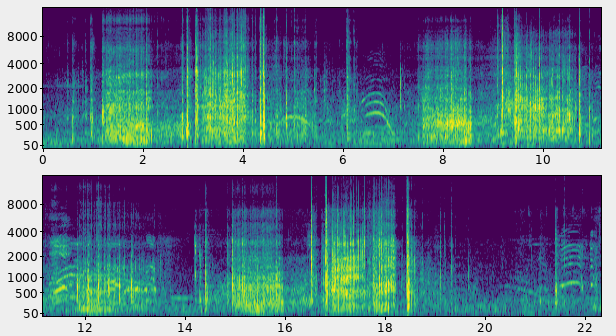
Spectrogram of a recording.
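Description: Skateboard wheels rolling over concrete and paving in about three runs of a few seconds each, broken by sharp clacks of boards popping and landing.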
